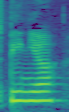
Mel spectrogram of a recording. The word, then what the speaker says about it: piña: There were also handkerchiefs, some of piña, some of white China silk, light floss for softness. It's generally pronounced Piña, according to the American lady.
